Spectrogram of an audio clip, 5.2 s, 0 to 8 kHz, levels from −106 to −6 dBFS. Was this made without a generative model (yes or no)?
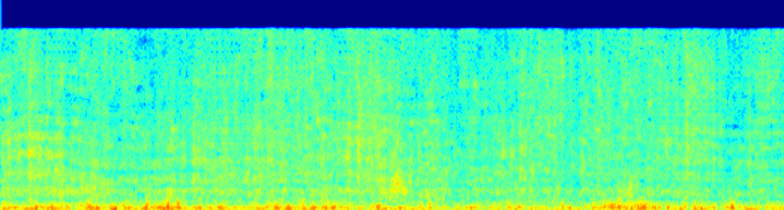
no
